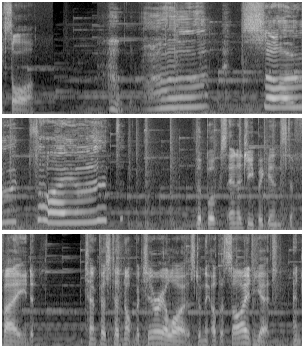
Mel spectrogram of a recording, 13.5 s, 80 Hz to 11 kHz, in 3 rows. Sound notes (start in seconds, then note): 1.5 pained groan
